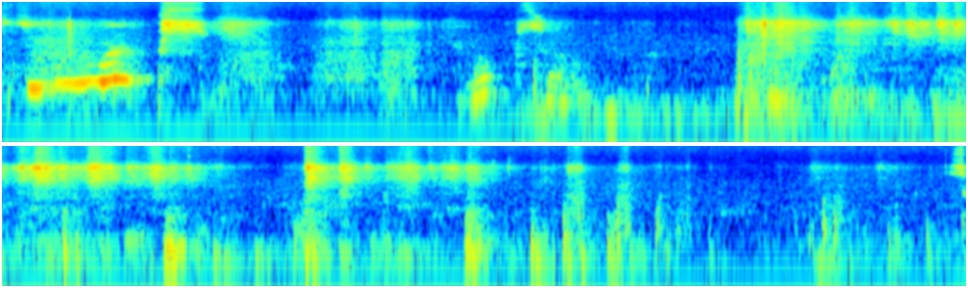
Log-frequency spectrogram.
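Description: A dog whimpers and whines in short high bursts near the start, followed by scattered movement and shuffling noises while people talk indoors in the background.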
